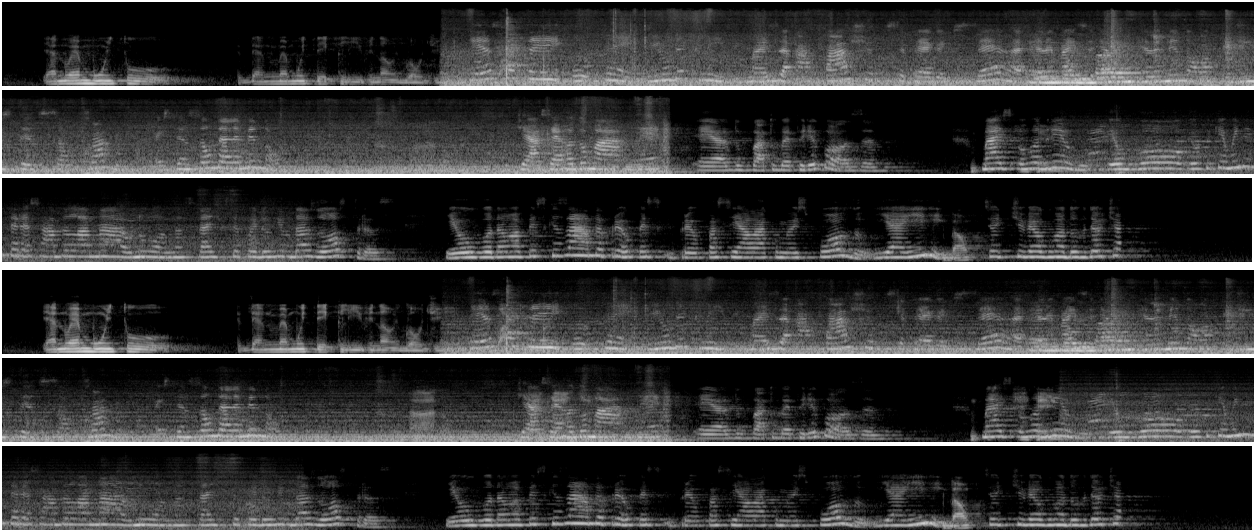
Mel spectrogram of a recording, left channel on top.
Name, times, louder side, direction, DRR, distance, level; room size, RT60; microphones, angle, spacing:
voice 1, 0.4-1.7 2.4-4.6 4.9-5.5 16.6-17.1 17.8-18.5 22.2-22.3 22.9-23.2 34.4-34.7, right 3 dB, 55° right, 0.7 m, -25 dB
sound 1, 4.4-19.2, left 2 dB, 65° left, 1.0 m, -23 dB
voice 2, 4.7-15.4 17.5-21.5 22.3-28.9 29.5-34.5 34.9-36.2, left 1 dB, 30° left, 0.8 m, -25 dB
sound 2, 23.1-28.1, right 2 dB, 15° right, 2.3 m, -36 dB
29.5 x 19.0 x 6.7 m
head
